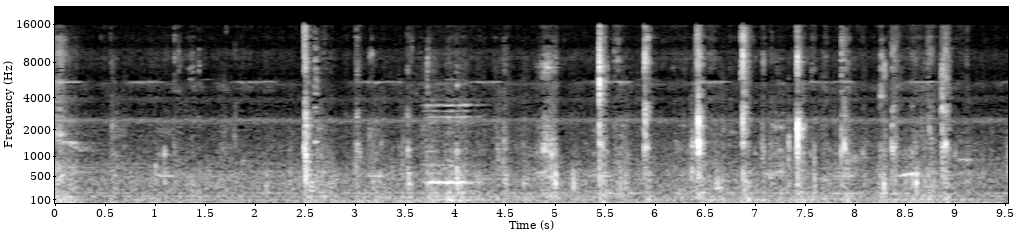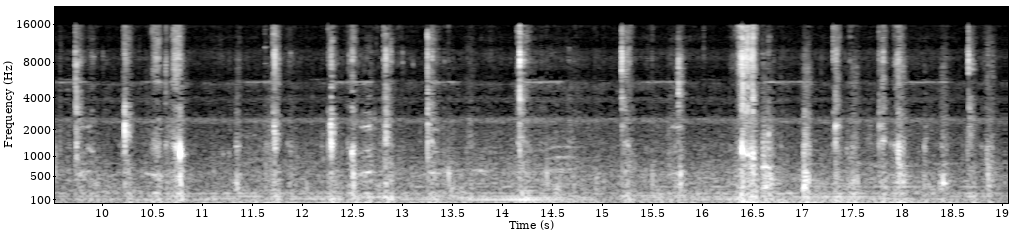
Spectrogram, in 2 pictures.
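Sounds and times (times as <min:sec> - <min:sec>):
man chewing food: 0:00.0 - 0:19.0.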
